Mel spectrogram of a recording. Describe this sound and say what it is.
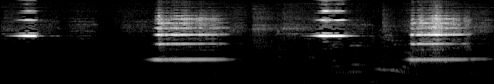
playing with metal fountain
juganndo con una fuente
